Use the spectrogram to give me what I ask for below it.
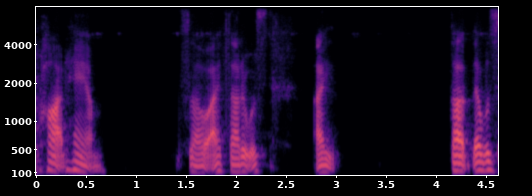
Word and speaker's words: Hotham: Hotham. It's spelled like hot ham. Hot ham.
